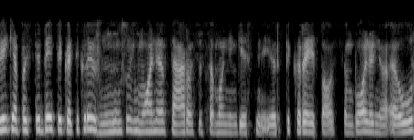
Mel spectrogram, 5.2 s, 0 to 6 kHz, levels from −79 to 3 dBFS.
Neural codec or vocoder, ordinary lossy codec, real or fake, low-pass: codec, 16 kHz, 4 kbps, FunCodec, trained on LibriTTS, 50 frames a second; MP3, 24 kbps; fake; 5.4 kHz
